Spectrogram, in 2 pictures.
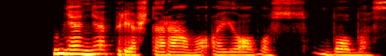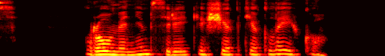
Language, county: Lithuanian, Šiauliai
